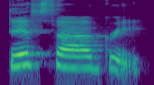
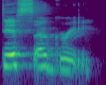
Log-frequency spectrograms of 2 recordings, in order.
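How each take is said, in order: First: Disagree said slowly with three even beats, dis-a-gree. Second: Said in the usual way. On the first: Shown as a demonstration. Teacher showing the class the beats in disagree, slow and even. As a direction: tap out each beat of disagree. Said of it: "Three of them". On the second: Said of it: "watch me read disagree".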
